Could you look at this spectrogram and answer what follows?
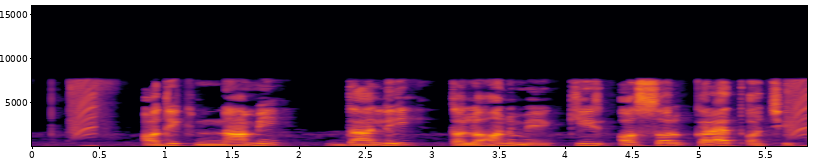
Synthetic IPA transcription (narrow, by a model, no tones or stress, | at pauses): əd̪ʱiknami | d̪aːlit̪əlɦənmẽkiəsəɾkɾɛt̪ət͡ʃʰi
